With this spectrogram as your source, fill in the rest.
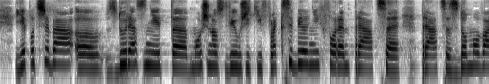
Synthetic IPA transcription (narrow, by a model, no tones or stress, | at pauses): jɛpot̪r̝̥ɛba | zd̪uːɾazɲɪt̪mo̞ʒno̞st̪vɪuʒɪciːflɛksɪbɪlɲiːxfo̞ɾɛmpɾaːt͡sɛpɾaːt͡sɛzdo̞mo̞va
